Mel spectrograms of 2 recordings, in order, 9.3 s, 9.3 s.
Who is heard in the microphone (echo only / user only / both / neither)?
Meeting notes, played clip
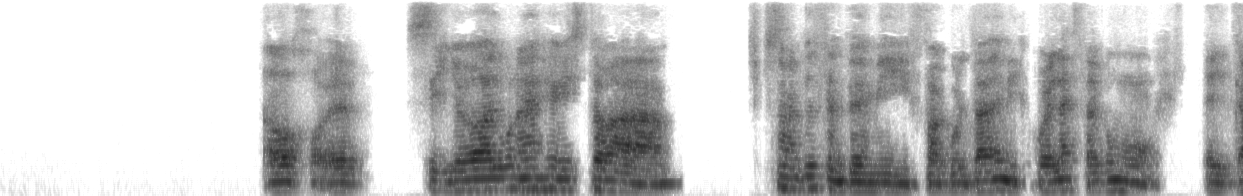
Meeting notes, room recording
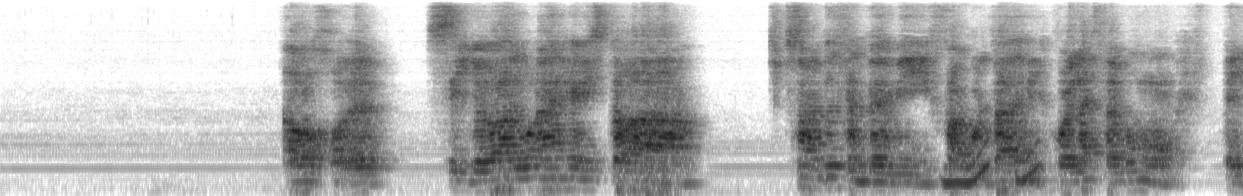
both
